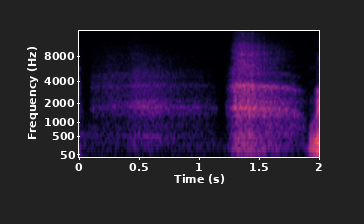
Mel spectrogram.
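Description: A man breathing close to a microphone in a pause between phrases: a faint breath out, then a clearly audible in-breath starting about a second and a half in, just before he speaks again.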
